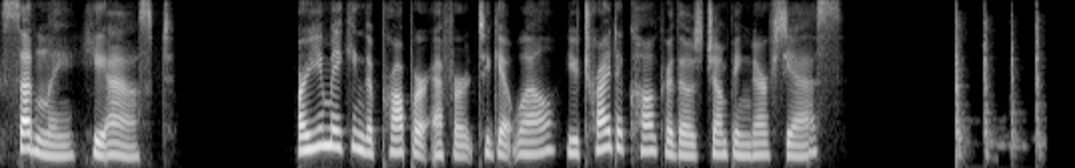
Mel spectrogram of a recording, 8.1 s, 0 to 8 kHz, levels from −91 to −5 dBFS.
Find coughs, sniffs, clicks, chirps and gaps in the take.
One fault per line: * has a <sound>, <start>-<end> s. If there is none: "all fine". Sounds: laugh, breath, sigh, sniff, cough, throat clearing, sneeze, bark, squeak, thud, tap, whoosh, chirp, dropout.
* has a tap, 7.2-7.9 s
